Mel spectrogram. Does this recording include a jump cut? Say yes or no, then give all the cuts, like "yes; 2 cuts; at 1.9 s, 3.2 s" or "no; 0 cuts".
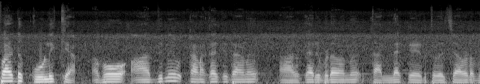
no; 0 cuts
